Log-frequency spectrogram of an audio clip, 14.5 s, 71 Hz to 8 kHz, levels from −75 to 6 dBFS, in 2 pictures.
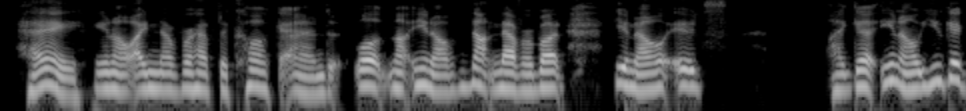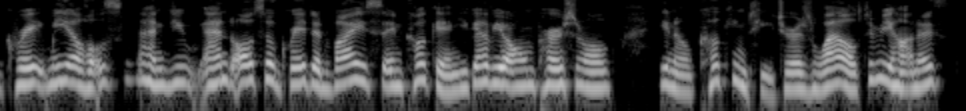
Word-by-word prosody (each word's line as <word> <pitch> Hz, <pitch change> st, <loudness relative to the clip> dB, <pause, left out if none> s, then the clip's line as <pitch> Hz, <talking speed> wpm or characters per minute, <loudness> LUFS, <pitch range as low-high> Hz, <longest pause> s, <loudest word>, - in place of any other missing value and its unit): "Hey, 165 Hz, -6 st, 0 dB
you 185 Hz, 0 st, -2 dB
know, 175 Hz, -2 st, +1 dB
I 170 Hz, -, +2 dB
never 180 Hz, 0 st, -1 dB
have 175 Hz, -3 st, -1 dB
to 175 Hz, -2 st, -3 dB
cook, 195 Hz, -3 st, -3 dB
and" 155 Hz, -1 st, -4 dB
well, 205 Hz, -2 st, +3 dB
not 190 Hz, +2 st, -2 dB
you 215 Hz, 0 st, +1 dB
know, 165 Hz, -2 st, -1 dB
not 205 Hz, +1 st, 0 dB
never, 180 Hz, -2 st, +2 dB
but, 195 Hz, 0 st, +3 dB, 0.4 s
you 230 Hz, -2 st, +3 dB
know, 180 Hz, +1 st, +2 dB
it's 200 Hz, -2 st, -3 dB, 0.8 s
I 170 Hz, +1 st, -3 dB
get 205 Hz, +4 st, +1 dB
you 255 Hz, -, +1 dB
know, 185 Hz, -5 st, +2 dB
you 220 Hz, +7 st, -1 dB
get 275 Hz, -8 st, +2 dB
great 220 Hz, +1 st, +1 dB
meals, 225 Hz, -1 st, 0 dB
and 220 Hz, -5 st, 0 dB
you 235 Hz, -3 st, -4 dB
and 235 Hz, +3 st, +1 dB
also 265 Hz, +2 st, +3 dB
great 225 Hz, +4 st, 0 dB
advice 230 Hz, +4 st, +1 dB
in 205 Hz, 0 st, 0 dB
cooking. 205 Hz, -8 st, 0 dB
You 190 Hz, -, -1 dB
can 240 Hz, -, +1 dB
have 250 Hz, -, +2 dB
your 225 Hz, -2 st, +6 dB
own 210 Hz, +2 st, 0 dB
personal, 205 Hz, -2 st, 0 dB, 0.3 s
you 225 Hz, -, -1 dB
know, 165 Hz, -4 st, -2 dB
cooking 245 Hz, -, -3 dB
teacher 165 Hz, +2 st, -3 dB
as 180 Hz, -1 st, -1 dB
well, 200 Hz, 0 st, +4 dB
to 270 Hz, -, -5 dB
be 275 Hz, -3 st, 0 dB
honest. 210 Hz, +4 st, 0 dB
205 Hz, 205 wpm, -23 LUFS, 180-230 Hz, 0.8 s, your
